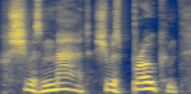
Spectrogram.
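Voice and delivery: ordinary delivery, nothing marked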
